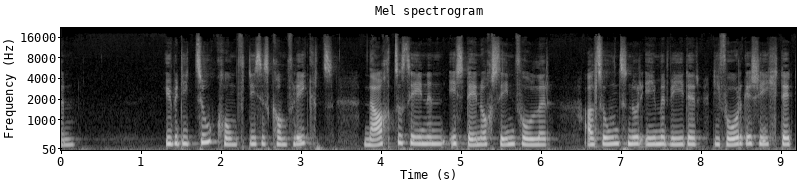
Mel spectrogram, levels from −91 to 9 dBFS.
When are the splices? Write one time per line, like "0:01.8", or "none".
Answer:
none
